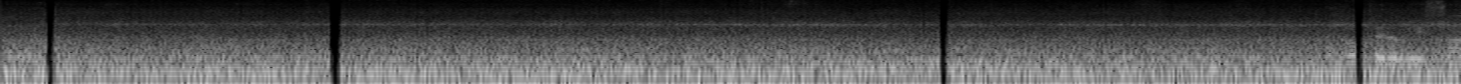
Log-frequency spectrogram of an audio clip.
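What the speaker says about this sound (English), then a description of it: "Shinkansen is really rocking around right now because we're doing a lot of twists and turns right now." Steady loud rumble and rolling noise inside a Shinkansen bullet train running from Tokyo to Nagoya, continuous with brief dips, a faint tonal whine above the roar, and a voice talking over it.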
